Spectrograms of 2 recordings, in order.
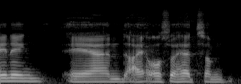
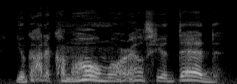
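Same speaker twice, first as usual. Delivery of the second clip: mock whisper with a Russian accent; 4 semitones higher than usual. Recalling a stranger approaching at the subway, in a whispered Russian accent. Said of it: "whispering in my ears with a Russian accent".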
